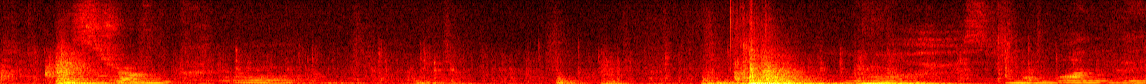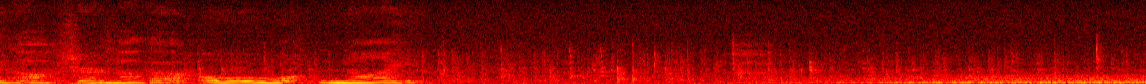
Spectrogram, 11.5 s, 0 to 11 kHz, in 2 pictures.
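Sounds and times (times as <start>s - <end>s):
speech: 0.6s - 3.0s, 5.0s - 8.0s
knocking on a door: 2.8s - 4.5s.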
